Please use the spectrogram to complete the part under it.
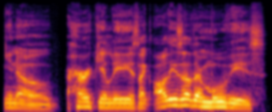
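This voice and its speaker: Speaking at normal speed with lively intonation and a mid-range voice, a young man chats casually as a podcast co-host. He rambles, keeps restarting, leans heavily on "like" and other fillers, and often laughs.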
